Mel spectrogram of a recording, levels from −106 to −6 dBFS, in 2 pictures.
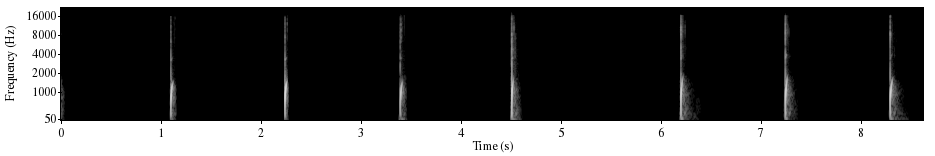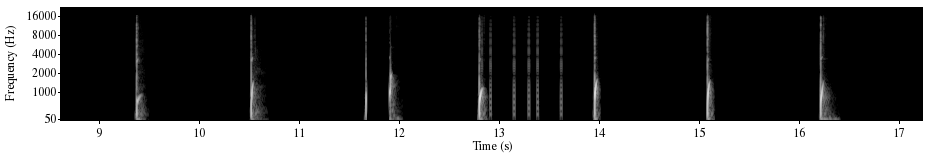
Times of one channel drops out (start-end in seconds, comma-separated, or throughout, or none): none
